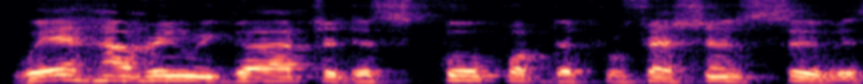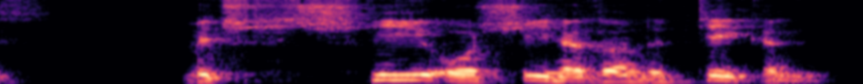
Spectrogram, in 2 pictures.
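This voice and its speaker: His voice a little high with a darkish tone, a male barrister reads carefully from judgments in a formal, measured and courteous submission. The recording, made over a video call link, is rough.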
